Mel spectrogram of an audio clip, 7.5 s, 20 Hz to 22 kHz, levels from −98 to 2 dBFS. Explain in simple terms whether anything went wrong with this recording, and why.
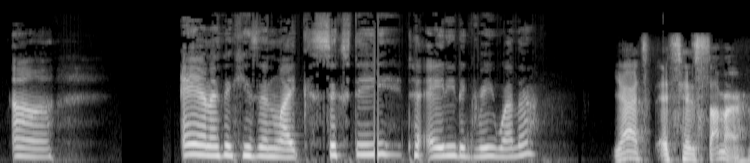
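A gap at a join of encoded pieces appears three times, at 1.71 to 1.74 s (just before "and I think he's"), 3.74 to 3.78 s, and 5.78 to 5.81 s (right after "degree weather"). Each is a brief silence of about 33 to 38 ms, about every 2 seconds. The audio seems to have been compressed in separate chunks and stitched together. Each chunk kept its built-in bit of silence at the edges, so the speech briefly drops out and then carries on.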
